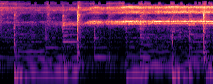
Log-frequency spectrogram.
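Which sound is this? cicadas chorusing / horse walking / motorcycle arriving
cicadas chorusing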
